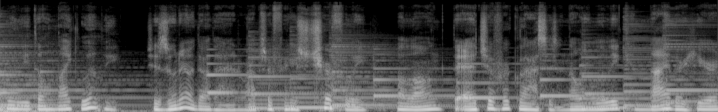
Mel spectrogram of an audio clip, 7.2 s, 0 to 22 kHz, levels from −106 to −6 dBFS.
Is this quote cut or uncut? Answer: cut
